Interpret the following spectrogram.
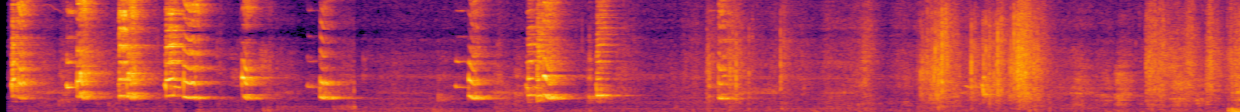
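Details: A puppy trying to coax his sister into play, giving a quick run of high, squeaky yelps and whines, about a dozen sharp bursts in the first five seconds, then quieter breathy scuffling with a soft voice nearby.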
